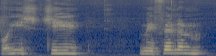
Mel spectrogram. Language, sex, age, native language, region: Slovenian, female, 60+, Slovenian, Savinja region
